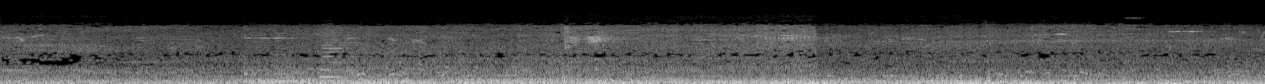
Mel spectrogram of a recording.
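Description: Steady road traffic noise from passing cars and motorbikes, growing a little louder a couple of seconds in, with faint short horn toots.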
